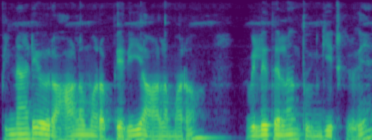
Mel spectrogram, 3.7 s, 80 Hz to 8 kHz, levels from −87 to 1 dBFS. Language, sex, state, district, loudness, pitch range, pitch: Tamil, male, Tamil Nadu, Nilgiris, -17 LUFS, 90-110 Hz, 100 Hz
